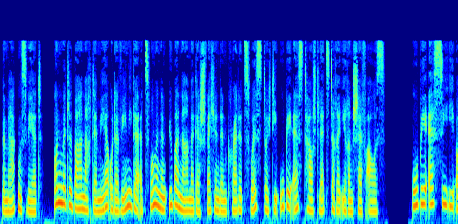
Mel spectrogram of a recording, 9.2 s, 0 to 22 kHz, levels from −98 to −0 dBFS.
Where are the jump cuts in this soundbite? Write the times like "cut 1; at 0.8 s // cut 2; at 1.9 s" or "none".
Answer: none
